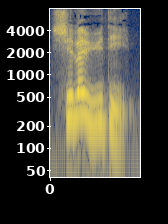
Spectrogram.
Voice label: "leave me alone", Shanghainese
